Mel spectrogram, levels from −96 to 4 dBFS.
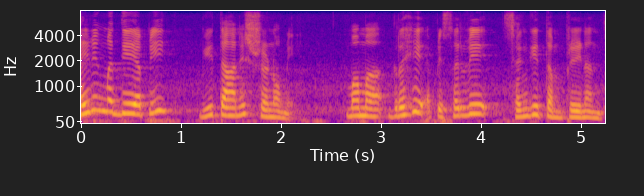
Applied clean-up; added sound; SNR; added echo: none; none; none; none.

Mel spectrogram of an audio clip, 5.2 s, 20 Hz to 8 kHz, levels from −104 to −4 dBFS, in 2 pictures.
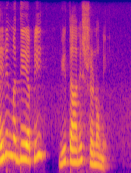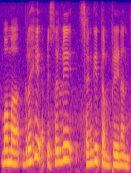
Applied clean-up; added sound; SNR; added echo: neural mask model Resemble Enhance denoiser.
